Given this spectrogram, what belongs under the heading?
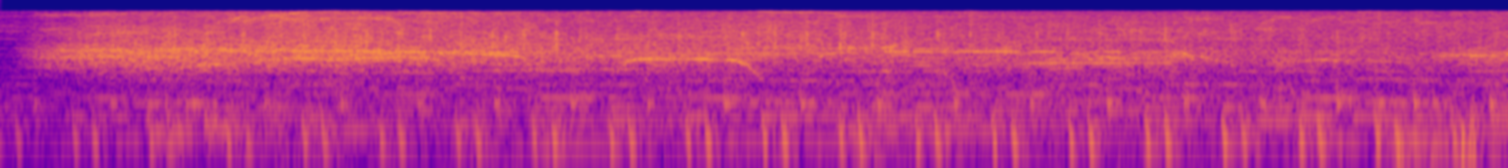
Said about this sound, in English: Yeah, baby. Yes. Crowd is on fire today. Look at this crowd. Even louder.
